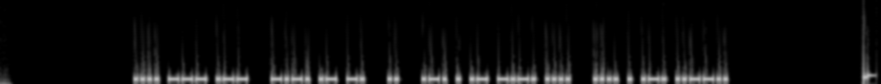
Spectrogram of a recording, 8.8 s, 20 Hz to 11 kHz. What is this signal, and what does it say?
Morse code, heard as a keyed tone, about 34 wpm, 700 Hz. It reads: HOW CAN I REACH HER?
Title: Sentences from Top 1000 Words - Review Part 2 - 35wpm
